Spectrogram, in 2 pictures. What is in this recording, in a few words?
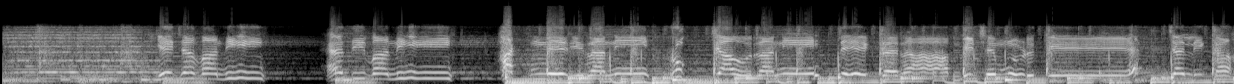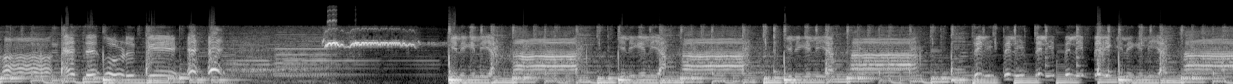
Ad; Mentos Jawani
